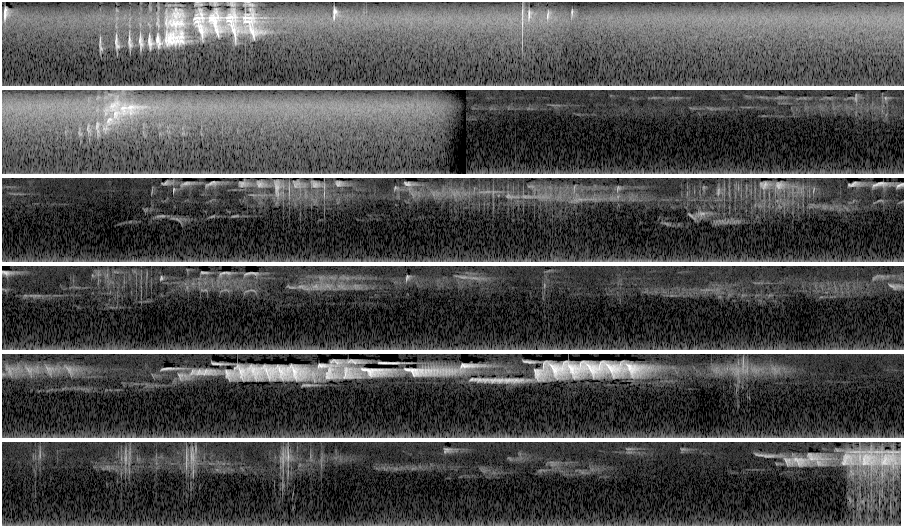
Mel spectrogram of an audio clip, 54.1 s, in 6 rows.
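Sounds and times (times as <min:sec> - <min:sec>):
low steady background noise: 0:00.0 - 0:54.0
birds singing and calling: 0:01.0 - 0:02.7, 0:09.6 - 0:11.2, 0:52.8 - 0:54.0.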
